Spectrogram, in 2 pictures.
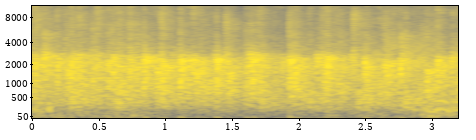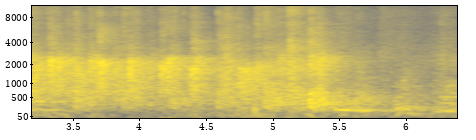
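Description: A small audience applauding at the end of a talk: dense, even clapping that dies away about five seconds in.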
